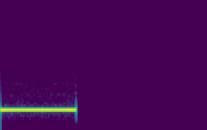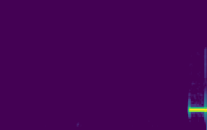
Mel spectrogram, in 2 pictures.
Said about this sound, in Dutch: En als het goed is, gaat nu ergens in het hoge noorden de telefoon af.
